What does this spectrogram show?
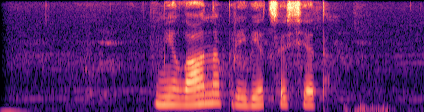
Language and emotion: Russian, neutral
